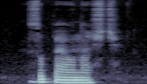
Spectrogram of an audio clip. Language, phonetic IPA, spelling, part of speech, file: Polish, [zuˈpɛwnɔɕt͡ɕ], zupełność, noun, LL-Q809 (pol)-zupełność.wav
